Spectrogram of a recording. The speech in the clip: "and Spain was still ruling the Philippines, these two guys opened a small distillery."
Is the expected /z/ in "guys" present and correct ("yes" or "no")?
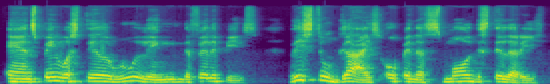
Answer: no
